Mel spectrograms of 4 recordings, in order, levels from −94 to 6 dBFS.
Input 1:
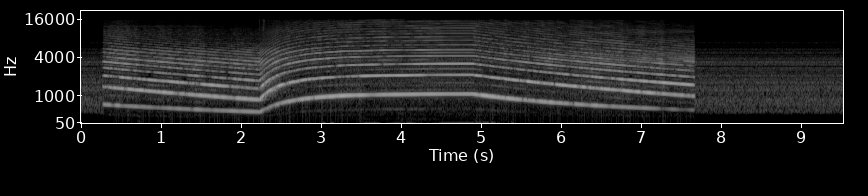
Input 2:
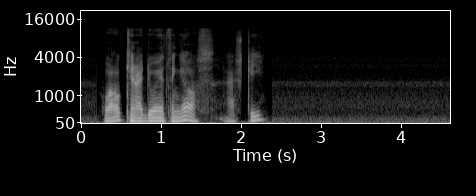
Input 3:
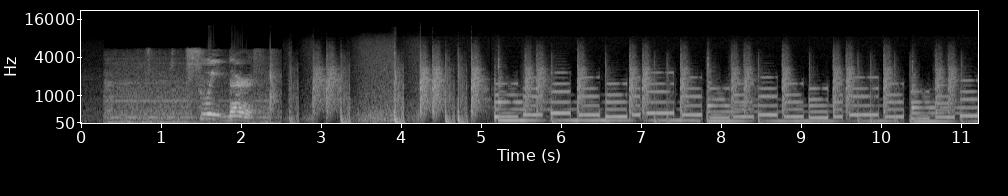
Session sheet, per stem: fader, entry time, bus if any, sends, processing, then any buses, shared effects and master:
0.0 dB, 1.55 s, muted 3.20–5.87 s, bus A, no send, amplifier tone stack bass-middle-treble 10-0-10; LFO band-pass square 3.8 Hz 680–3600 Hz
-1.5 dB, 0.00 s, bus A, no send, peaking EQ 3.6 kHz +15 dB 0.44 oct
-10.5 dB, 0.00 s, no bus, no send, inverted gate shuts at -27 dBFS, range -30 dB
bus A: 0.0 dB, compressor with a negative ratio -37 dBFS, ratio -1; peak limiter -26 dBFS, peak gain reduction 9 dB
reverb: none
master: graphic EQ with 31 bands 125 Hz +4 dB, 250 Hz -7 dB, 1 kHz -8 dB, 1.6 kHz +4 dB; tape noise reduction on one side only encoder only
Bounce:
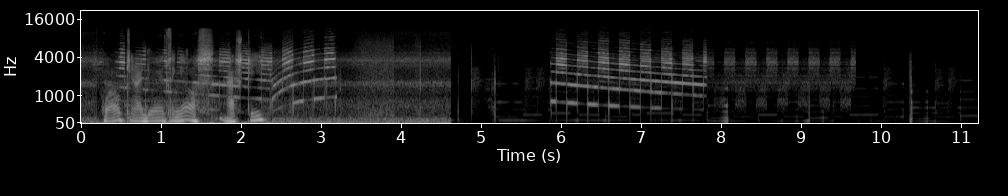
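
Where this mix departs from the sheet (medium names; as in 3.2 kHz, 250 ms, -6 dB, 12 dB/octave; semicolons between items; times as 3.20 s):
stem 1: entry 1.55 s -> 0.15 s; stem 3 -10.5 dB -> -18.0 dB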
